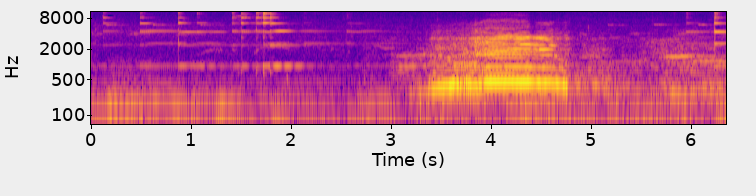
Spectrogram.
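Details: Healthy, well-fed cattle walking to the field in the morning as a herder guides them; a single drawn-out, rising then falling moo swells midway, over steady cowbell ringing and soft farm background.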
